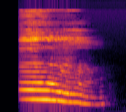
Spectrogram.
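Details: Alaskan Malamute dog barging into the bathroom, giving one long smooth harmonic howl that starts steady and slowly slides downward over nearly two seconds, with no other sounds.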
